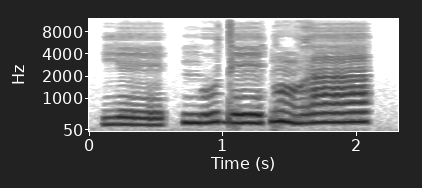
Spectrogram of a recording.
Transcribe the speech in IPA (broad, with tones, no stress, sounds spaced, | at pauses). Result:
j eː˨ | ŋ u˨˦ d eː˧ ɡ ɔ̃˦˨ ɣ aː˦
